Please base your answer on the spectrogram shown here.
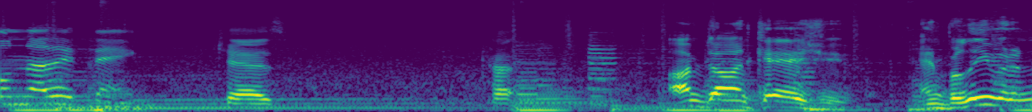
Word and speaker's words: Cazayoux: jury child so criminals learned his name Don casu when he expanded Early Education in the legislature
